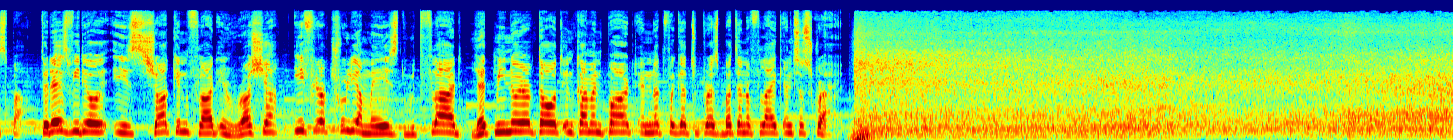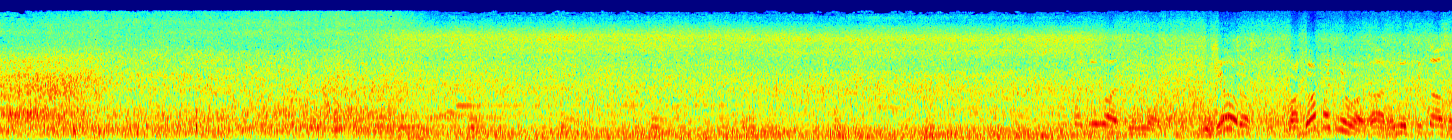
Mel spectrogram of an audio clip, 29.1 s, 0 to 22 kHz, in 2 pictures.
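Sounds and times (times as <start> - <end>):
faint background music: 0.0 - 29.0
rushing floodwater and surf: 8.5 - 29.0.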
